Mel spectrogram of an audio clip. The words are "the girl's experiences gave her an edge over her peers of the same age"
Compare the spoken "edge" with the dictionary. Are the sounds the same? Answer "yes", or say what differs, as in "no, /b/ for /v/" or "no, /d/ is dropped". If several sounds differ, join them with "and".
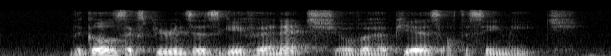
no, /tʃ/ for /dʒ/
